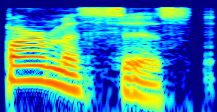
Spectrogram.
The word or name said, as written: pharmacist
